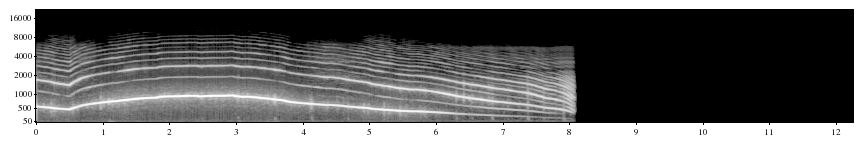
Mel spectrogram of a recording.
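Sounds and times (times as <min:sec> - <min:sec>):
steady police siren on vehicles: 0:00.0 - 0:08.1.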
